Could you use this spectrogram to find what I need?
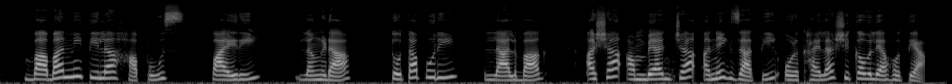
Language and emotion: Marathi, neutral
